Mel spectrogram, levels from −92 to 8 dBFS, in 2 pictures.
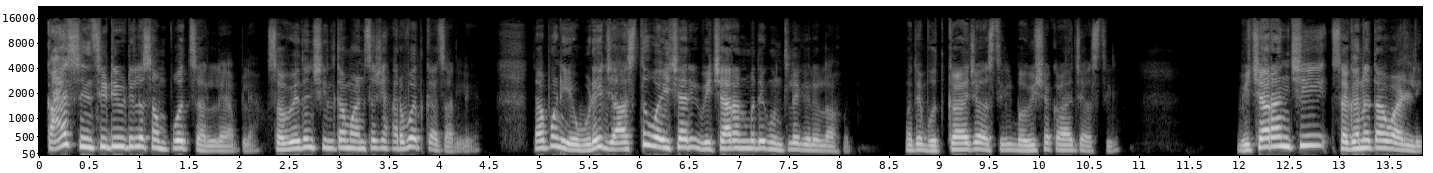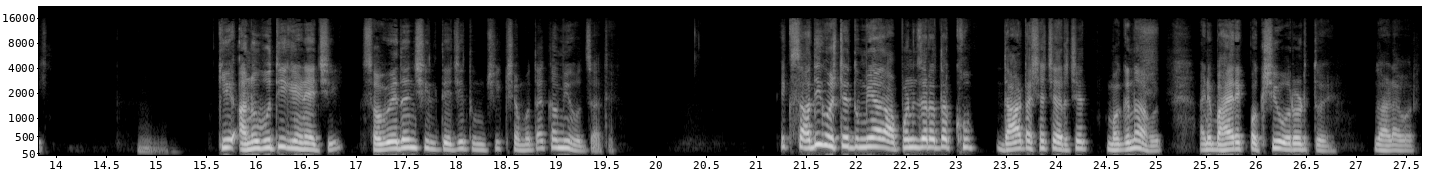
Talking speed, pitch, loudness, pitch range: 130 wpm, 180 Hz, -17 LUFS, 150-210 Hz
